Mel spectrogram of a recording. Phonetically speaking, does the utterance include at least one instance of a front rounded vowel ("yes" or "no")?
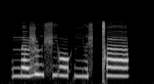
no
